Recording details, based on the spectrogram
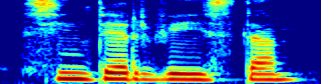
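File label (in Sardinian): "s'intervista", female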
